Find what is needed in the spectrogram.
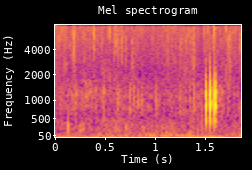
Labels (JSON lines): {"label": "biophony, damselfish", "recorder": "SoundTrap 500"}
